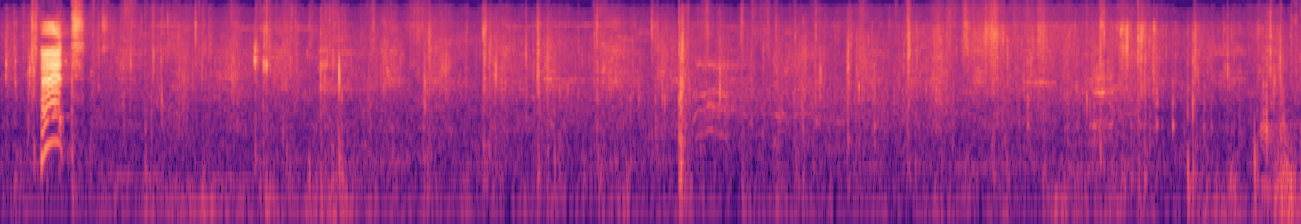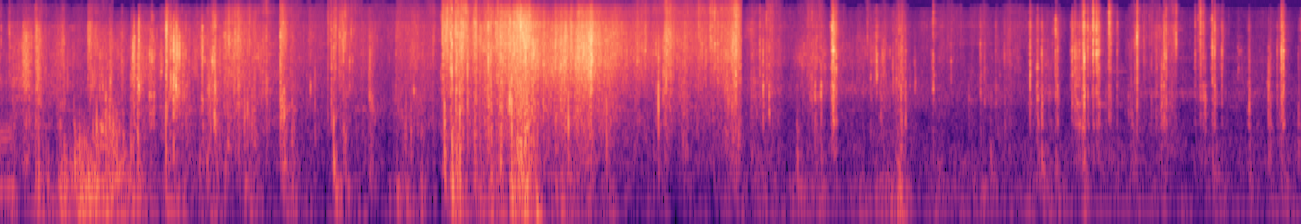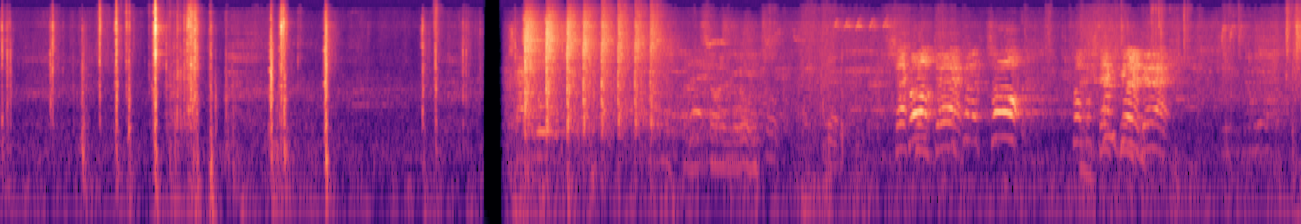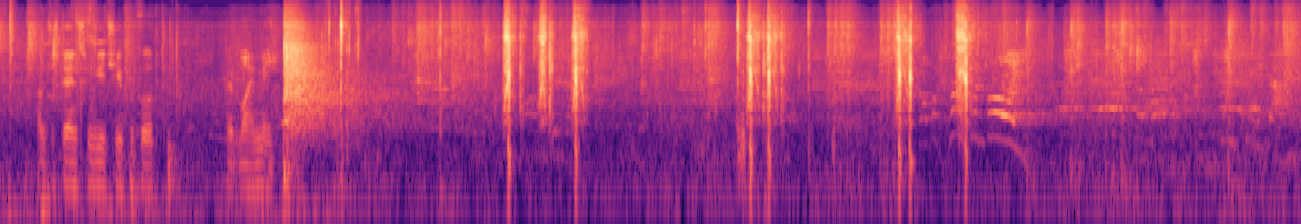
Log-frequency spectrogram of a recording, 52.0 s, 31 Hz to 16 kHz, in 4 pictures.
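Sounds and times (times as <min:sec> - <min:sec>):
airsoft guns firing: 0:31.2 - 0:32.7, 0:41.9 - 0:45.0, 0:46.4 - 0:47.0, 0:47.8 - 0:48.9
airsoft gun shots: 0:41.9 - 0:42.9.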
